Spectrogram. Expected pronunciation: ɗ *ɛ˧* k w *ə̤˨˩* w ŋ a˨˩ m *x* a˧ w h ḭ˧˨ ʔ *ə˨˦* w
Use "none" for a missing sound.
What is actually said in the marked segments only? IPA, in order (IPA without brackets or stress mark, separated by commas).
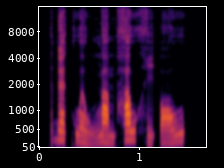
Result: ɛ˧, ə˧˩, h, ɔ˨˦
